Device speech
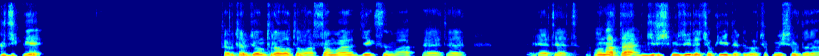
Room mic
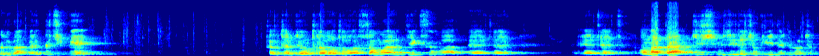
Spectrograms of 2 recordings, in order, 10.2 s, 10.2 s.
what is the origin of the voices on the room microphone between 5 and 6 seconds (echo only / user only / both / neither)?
echo only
